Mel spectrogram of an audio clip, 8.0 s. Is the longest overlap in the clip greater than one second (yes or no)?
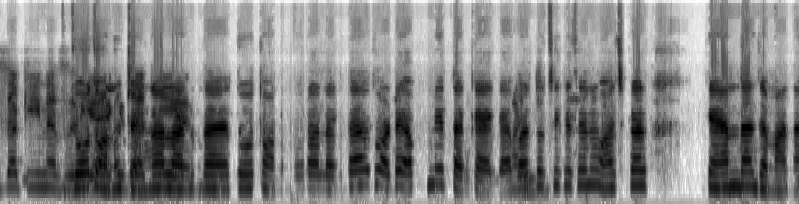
yes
